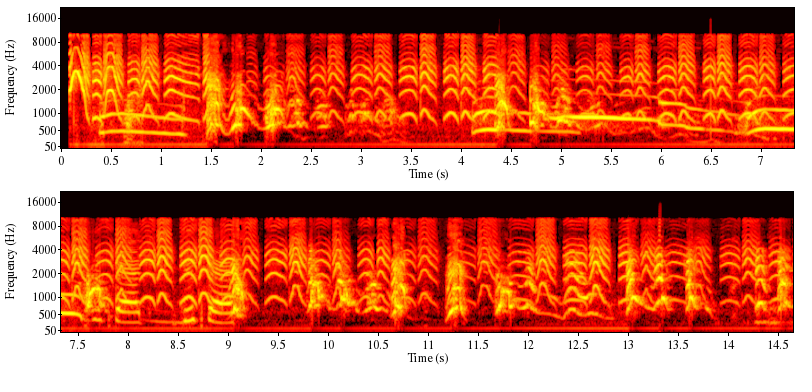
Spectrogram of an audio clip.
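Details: Pet Bichon Frise and Golden Lab howling along to a squeaky toy: drawn-out, gently falling dog howls weave beneath a constant stream of rapid, high, rubbery squeaks.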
